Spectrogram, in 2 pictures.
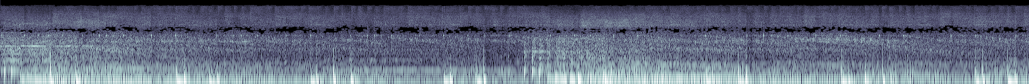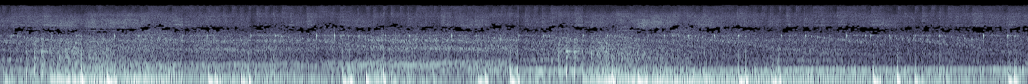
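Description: Band playing live: a loud repeating bass line under dense drum hits, with falling slides in a pattern that starts over about every eight seconds.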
